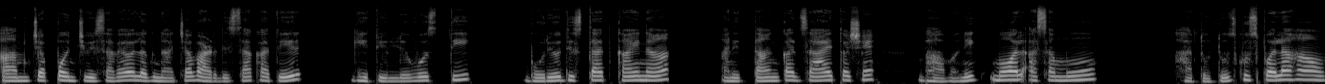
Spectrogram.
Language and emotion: Goan Konkani, fearful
